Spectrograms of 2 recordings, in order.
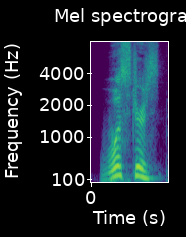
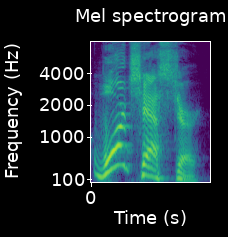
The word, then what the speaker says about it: Worcester: talking about the sauce they can say Wooster fine but then they see Worcester by itself Worcester yeah no it's not it uh South Africa I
